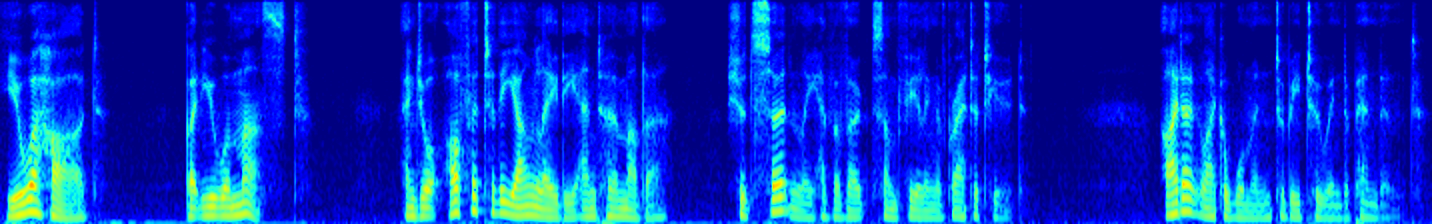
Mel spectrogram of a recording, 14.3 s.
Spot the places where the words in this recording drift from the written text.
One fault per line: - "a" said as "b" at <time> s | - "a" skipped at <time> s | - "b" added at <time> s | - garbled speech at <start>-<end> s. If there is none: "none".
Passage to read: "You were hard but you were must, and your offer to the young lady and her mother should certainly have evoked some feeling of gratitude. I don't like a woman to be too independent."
none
